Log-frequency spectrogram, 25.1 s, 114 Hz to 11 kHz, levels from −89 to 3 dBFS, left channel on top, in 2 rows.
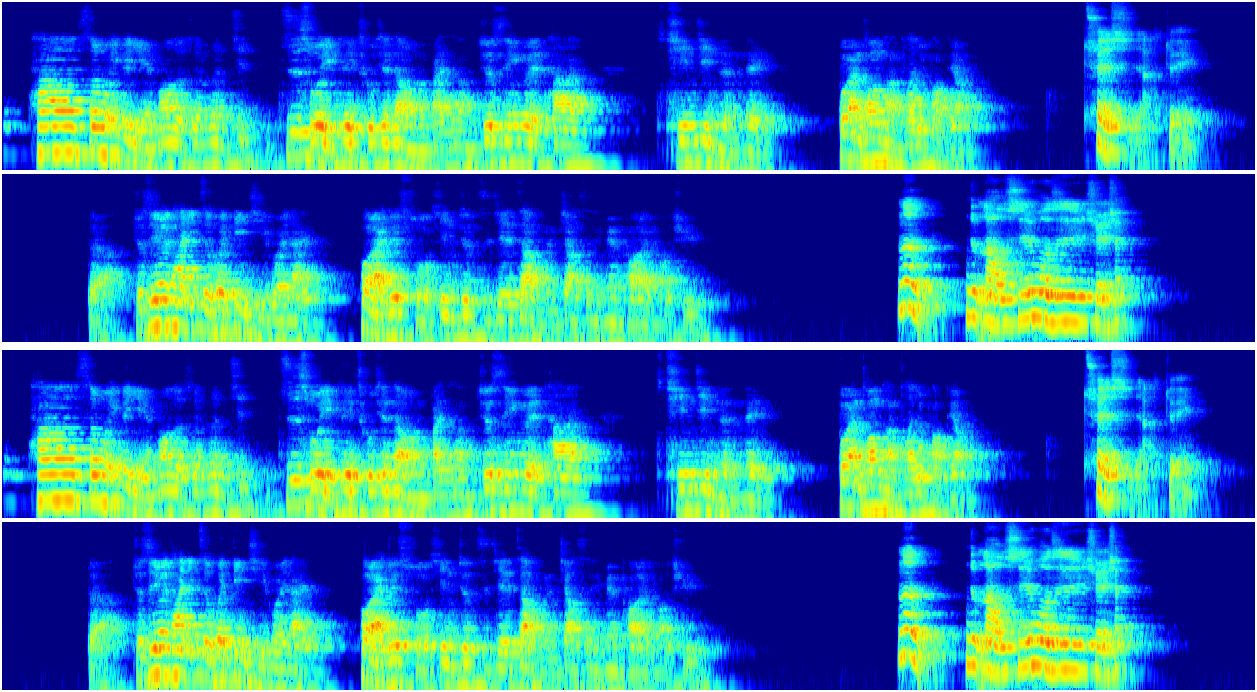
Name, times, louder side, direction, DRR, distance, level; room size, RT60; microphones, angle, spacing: voice 1, 0.3-2.5 2.8-5.8 6.6-7.7 8.4-9.7 13.4-15.7 16.1-19.5, equal, 40° right, -3 dB, 2.0 m, -31 dB
voice 2, 10.8-11.9 21.5-21.8 22.2-23.7, equal, 15° right, 1 dB, 1.0 m, -27 dB
6.9 x 4.6 x 3.8 m, 0.74 s
head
